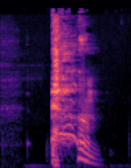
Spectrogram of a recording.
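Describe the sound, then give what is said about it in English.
A single loud cough after doing character voices, harsh and partly voiced, lasting about half a second with quiet before and after. “too many voices making me cough.”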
